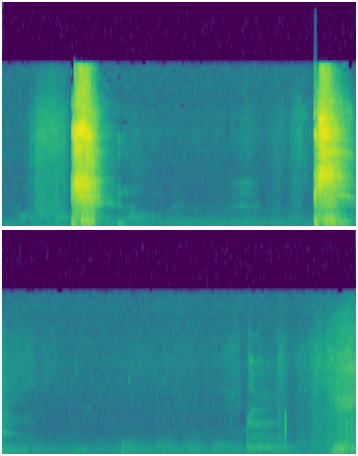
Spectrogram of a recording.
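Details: Two sharp, explosive sneezes about two seconds apart, then quieter congested sniffing and nose-blowing, from a person with a cold; sneezing.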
